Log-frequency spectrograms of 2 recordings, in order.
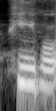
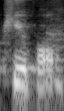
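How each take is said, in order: First: The first vowel is a plain 'ee' sound. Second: The first vowel is a 'yoo' sound. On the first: The speaker calls it right. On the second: The speaker calls it wrong. "It's not pupil"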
